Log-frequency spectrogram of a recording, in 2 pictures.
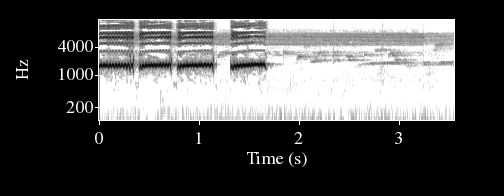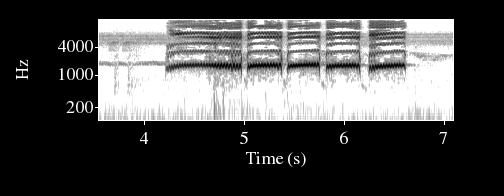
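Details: Loud flat whistles from an old wild-caught female silver-eared laughingthrush, meant to excite males to sing: four notes, a pause of about two and a half seconds, then six more evenly paced notes.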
